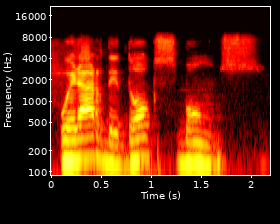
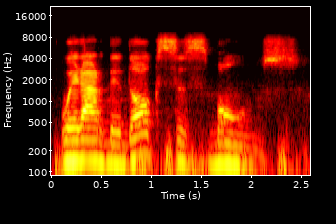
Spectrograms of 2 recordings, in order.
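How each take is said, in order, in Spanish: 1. 'Dog's' termina en una s simple. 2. 'Dog's' termina con una sílaba 'es' suave y extra. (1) "Número uno" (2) "Hacemos que el apóstrofe se convierta en un es. pero suavecito"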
